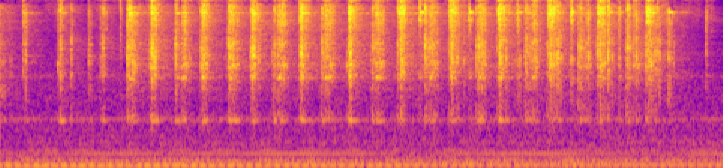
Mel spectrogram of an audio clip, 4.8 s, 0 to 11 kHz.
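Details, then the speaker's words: Yamaha R1 clutch removed from the bike and shaken by hand: loose metallic rattle bursts, about three a second, from shrunken primary-gear damper springs behind the one-way clutch rattling in their shell. Customer hears it in neutral with clutch released; harmless. "Wow, pretty loud. So imagine that as the bike's idling. Pretty concerning if you don't know what that sound is. So just behind our one-way clutch, we have our damper springs."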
